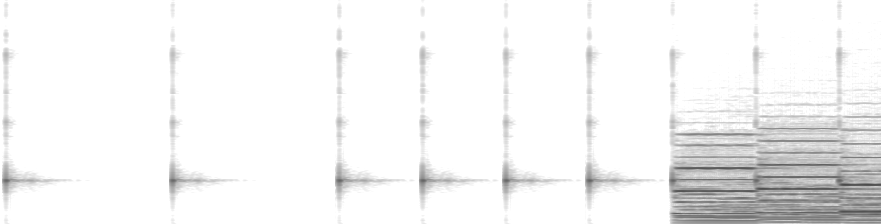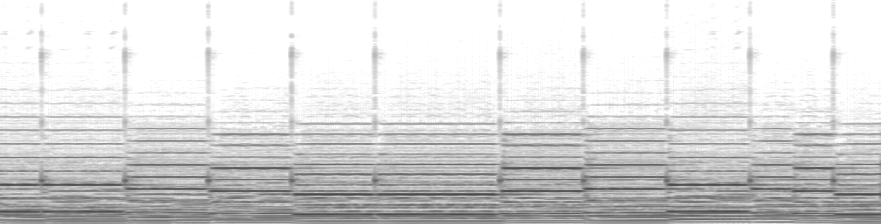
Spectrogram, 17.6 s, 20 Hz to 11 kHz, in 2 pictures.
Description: fluitorkest, Fluit 3A1, Fluit 3A2; voor oefentracks; Matthaus Passion

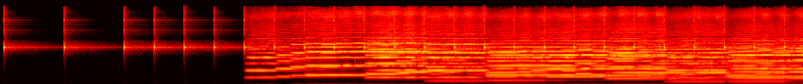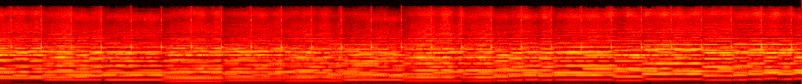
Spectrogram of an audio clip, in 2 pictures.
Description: Ritournelle flute choir alle partijen samen; voor-oefentracks; Rameau; Platee

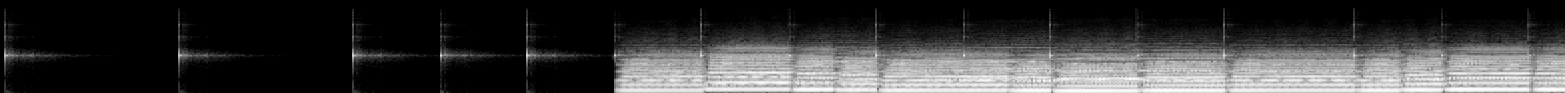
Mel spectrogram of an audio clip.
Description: Matthaus Passion fluitorkest Contrabasfluit; voor oefentracks

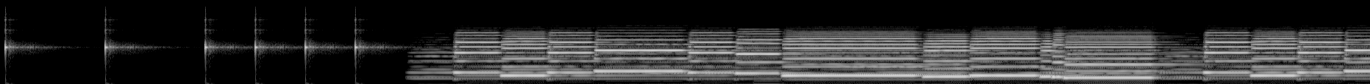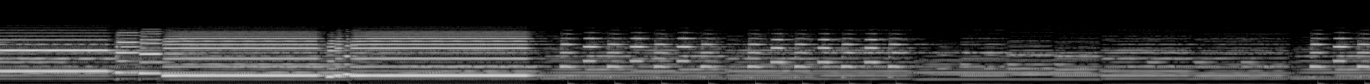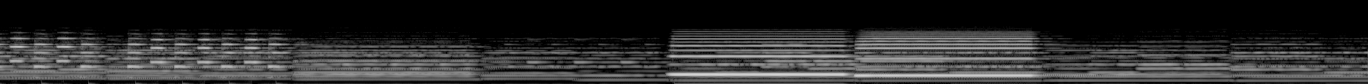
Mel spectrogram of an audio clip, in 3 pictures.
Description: fluit 1

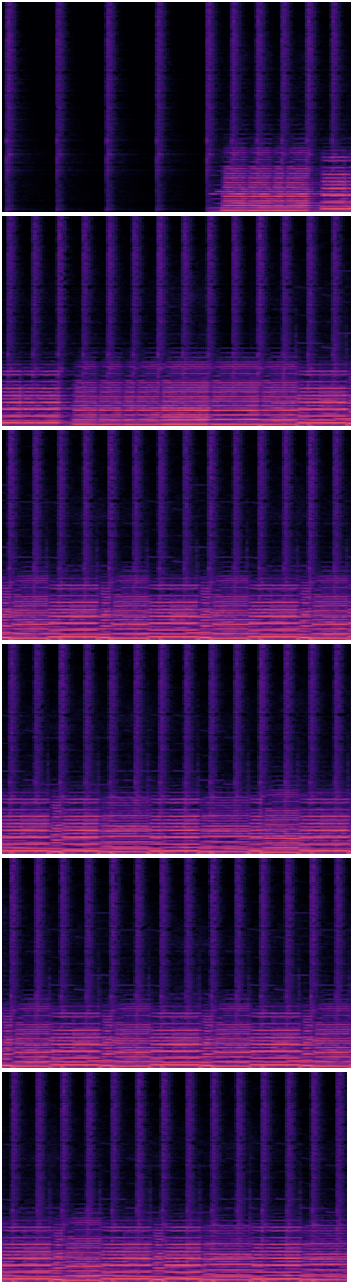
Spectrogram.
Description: voor oefentracks basfluit

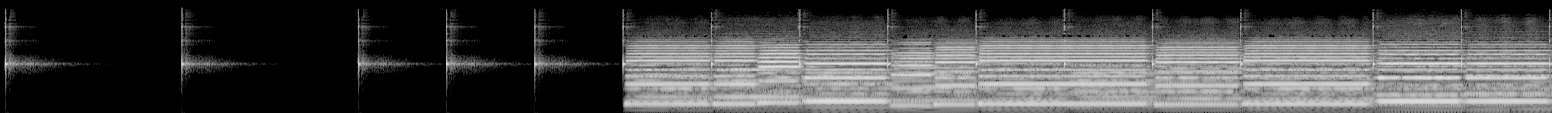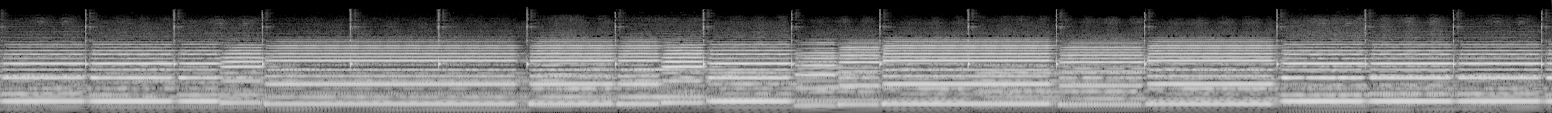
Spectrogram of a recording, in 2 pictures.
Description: fluitorkest Fluit; voor oefentracks; Matthaus Passion

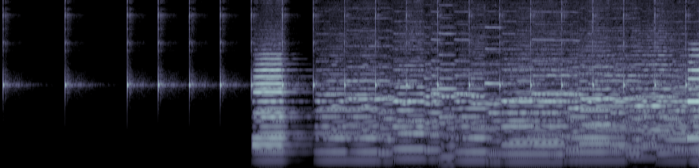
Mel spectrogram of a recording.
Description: fluitorkest, Fluit; voor oefentracks; Matthaus Passion

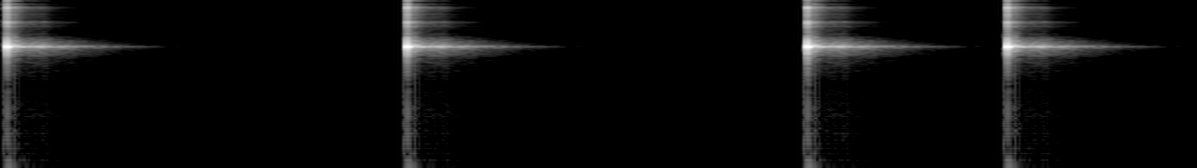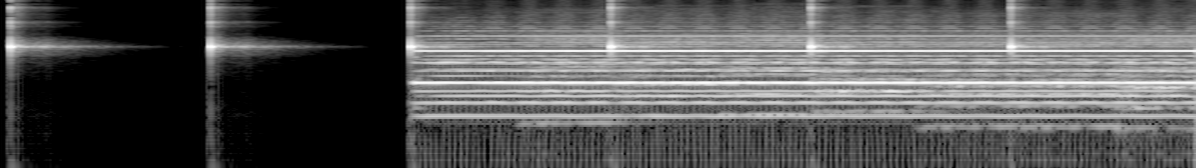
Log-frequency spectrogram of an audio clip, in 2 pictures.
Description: fluitorkest Fluit; voor oefentracks; Matthaus Passion

